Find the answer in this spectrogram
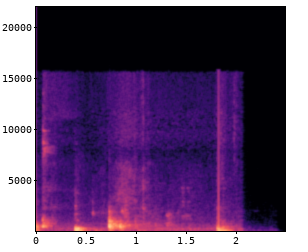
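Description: A few brief, faint fragments of a person's voice, then a sharp click near the end, after which the sound cuts out completely.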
